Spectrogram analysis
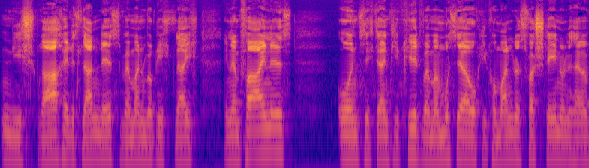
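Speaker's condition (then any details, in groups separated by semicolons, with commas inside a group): Cleft palate; cleft palate present since childhood, speech impediment; says cannot pronounce country name Guatemala because of cleft palate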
